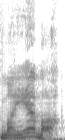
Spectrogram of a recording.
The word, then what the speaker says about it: Miami: county seat of tiny Roberts County Texas is pronounced Miami it would also be fair to pronounce it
